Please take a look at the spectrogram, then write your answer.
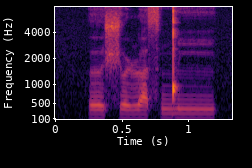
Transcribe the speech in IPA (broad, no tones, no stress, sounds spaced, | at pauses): ə ʃ ɤ ɭ a s ŋ͡ǃ ĩ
